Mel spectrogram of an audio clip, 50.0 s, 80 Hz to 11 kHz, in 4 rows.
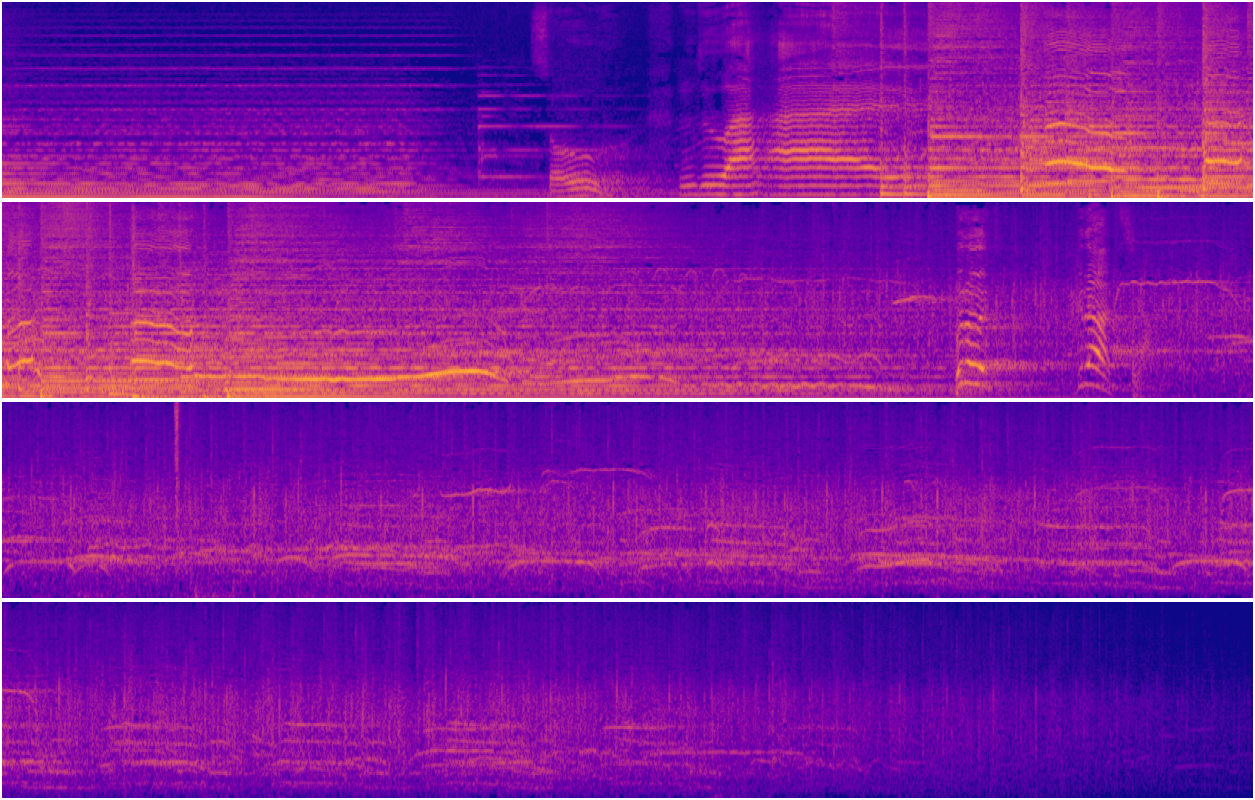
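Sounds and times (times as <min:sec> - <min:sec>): audience applauding: 0:09.2 - 0:50.0.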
